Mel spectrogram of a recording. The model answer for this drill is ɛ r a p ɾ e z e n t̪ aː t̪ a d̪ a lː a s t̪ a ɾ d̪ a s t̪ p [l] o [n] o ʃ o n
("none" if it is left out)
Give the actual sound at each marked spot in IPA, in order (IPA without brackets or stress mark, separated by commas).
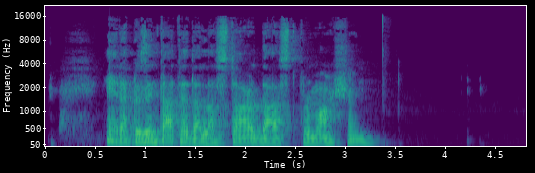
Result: ɾ, m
